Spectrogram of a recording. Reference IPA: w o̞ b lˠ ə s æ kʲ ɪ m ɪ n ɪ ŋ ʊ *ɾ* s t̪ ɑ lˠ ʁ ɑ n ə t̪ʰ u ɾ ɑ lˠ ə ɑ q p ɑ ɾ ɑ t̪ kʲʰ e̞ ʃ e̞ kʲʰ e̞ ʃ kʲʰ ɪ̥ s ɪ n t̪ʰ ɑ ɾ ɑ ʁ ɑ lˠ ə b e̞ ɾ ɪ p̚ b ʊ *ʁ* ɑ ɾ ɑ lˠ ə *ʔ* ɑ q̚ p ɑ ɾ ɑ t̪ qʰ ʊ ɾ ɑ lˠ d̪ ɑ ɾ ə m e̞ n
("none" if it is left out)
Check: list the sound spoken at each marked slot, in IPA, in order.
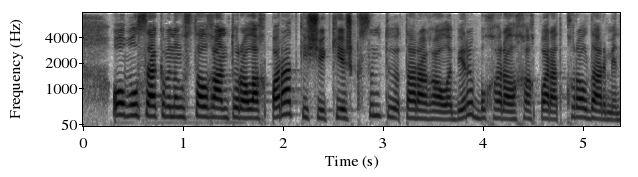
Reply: none, χ, q

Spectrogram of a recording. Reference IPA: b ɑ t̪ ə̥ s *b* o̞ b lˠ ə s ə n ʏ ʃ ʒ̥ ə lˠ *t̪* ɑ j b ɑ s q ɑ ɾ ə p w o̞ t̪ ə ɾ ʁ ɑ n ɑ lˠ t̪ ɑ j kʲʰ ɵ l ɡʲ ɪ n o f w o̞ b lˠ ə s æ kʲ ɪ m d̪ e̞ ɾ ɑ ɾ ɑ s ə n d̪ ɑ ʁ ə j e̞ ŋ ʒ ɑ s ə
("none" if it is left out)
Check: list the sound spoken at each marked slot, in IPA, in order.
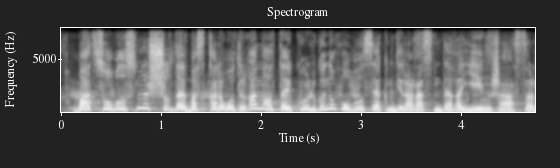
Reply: w, d̪

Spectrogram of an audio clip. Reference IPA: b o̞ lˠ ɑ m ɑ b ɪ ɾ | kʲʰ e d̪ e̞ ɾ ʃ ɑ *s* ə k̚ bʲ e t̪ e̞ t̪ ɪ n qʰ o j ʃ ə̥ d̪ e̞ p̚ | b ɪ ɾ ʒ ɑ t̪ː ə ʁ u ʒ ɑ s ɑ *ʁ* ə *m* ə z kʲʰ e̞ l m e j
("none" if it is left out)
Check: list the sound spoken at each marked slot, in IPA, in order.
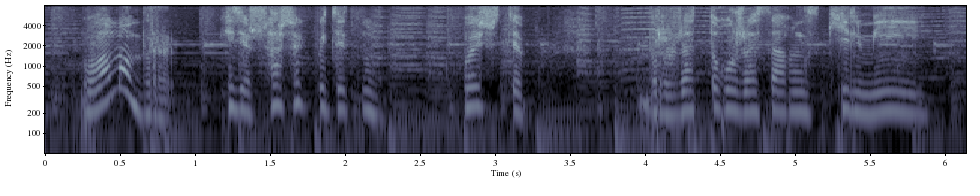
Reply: ʃ, ʁ, ɴ

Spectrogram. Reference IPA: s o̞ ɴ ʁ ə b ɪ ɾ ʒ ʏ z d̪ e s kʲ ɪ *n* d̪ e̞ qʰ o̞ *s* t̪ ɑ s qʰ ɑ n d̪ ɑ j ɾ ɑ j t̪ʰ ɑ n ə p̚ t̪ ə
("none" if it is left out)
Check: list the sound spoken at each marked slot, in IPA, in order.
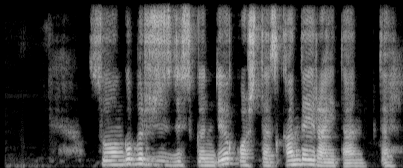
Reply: n, ʃ

